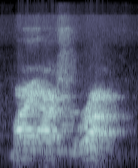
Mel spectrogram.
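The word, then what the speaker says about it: ma'aser: It means 10th in Hebrew and is pronounced my Asherah.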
